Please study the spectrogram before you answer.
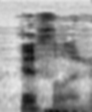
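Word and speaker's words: Illithid: Because help me pronounce it. What? Ithalid? Gith Zerai? Ithalid. Ithalid, right?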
